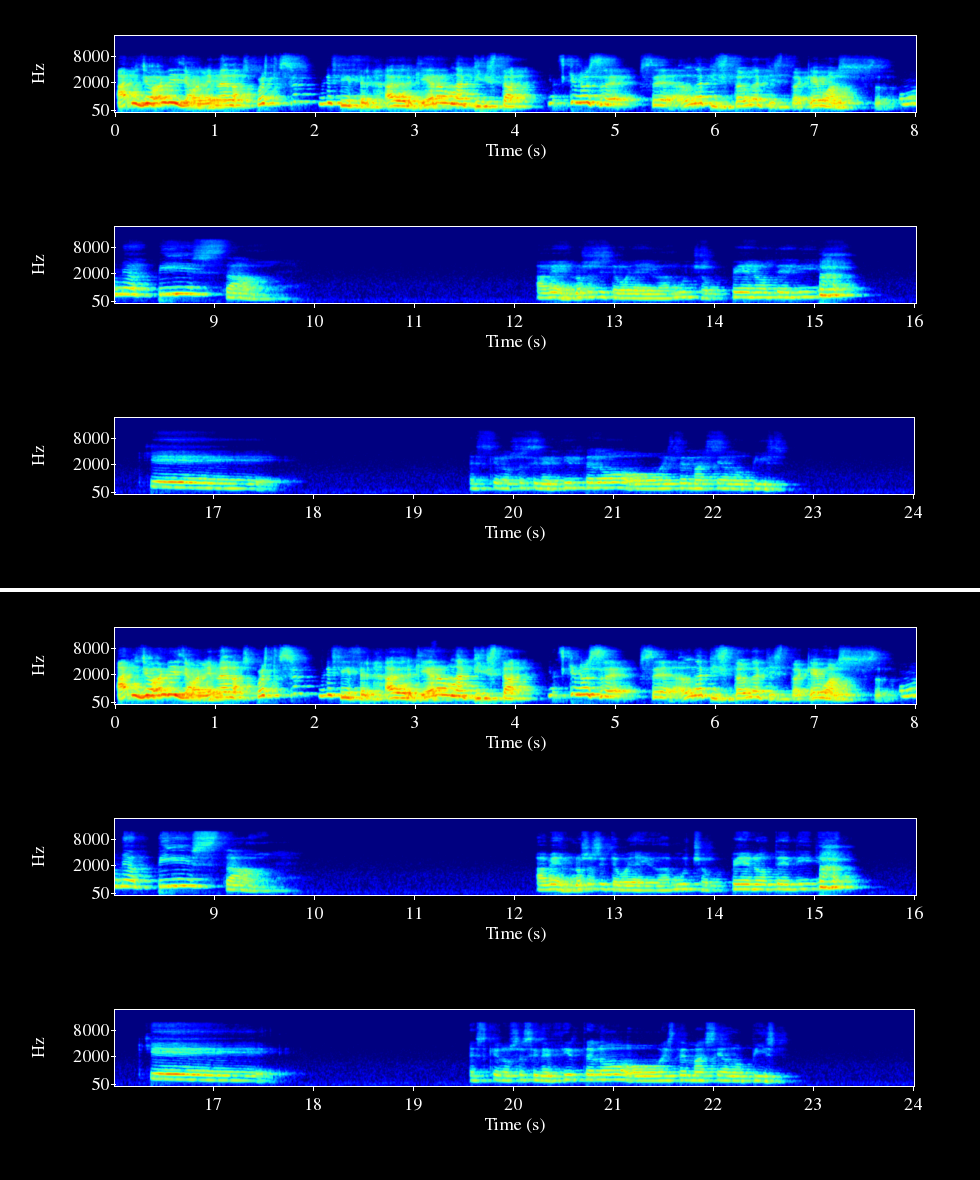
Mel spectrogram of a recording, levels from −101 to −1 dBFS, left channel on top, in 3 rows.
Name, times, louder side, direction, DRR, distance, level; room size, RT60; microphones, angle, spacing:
voice 1, 0.0-4.1 4.5-7.2 15.0-15.3, right 1 dB, 25° right, 2 dB, 3.2 m, -27 dB
voice 2, 2.9-3.5 5.5-5.6 7.1-7.3 7.8-9.7 12.2-15.3 16.4-17.6 19.6-22.6, right 1 dB, 85° right, 5 dB, 7.0 m, -37 dB
25.0 x 18.5 x 2.8 m, 0.38 s
head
